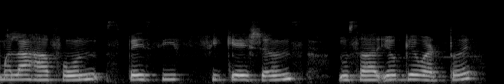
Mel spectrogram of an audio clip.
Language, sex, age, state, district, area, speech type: Marathi, female, 18-30, Maharashtra, Beed, rural, spontaneous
